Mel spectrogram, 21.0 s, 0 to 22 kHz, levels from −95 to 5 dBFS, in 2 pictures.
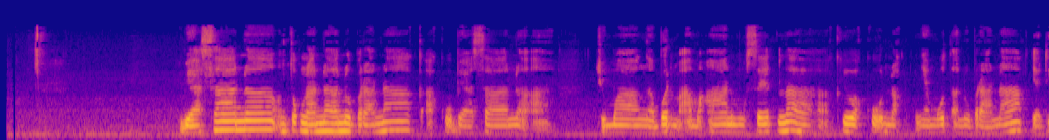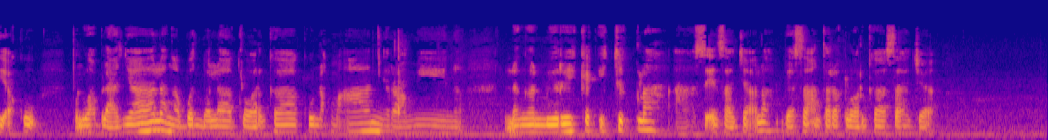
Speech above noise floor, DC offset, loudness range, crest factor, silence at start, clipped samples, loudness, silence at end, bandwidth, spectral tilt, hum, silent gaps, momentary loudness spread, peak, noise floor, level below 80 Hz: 29 dB; under 0.1%; 6 LU; 20 dB; 0.25 s; under 0.1%; -24 LUFS; 1.15 s; 11.5 kHz; -6 dB/octave; none; none; 15 LU; -4 dBFS; -51 dBFS; -64 dBFS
